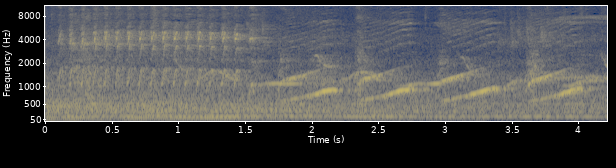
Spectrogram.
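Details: Captive black-throated laughingthrush, tamed cage bird singing while dancing with its tail fanned out, gives a run of clear rising whistles about every half second after a harsher, buzzy opening passage.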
